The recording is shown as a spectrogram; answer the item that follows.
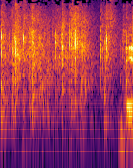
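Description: Plastic snack bag crinkling in the hands: a quick run of irregular crackles.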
